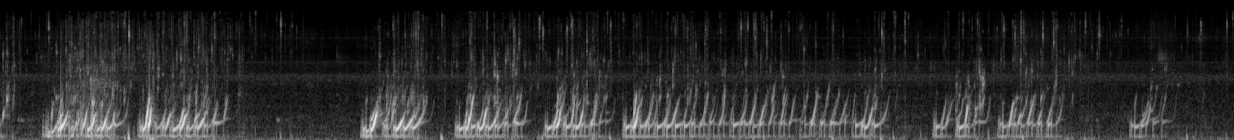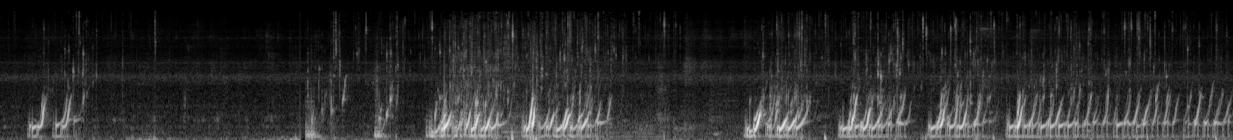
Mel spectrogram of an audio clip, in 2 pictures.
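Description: Aquarium air bubbles gurgling in irregular bursts of a second or two, each a quick run of bubbling pops, with quieter gaps between them. A faint steady high whine runs underneath.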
